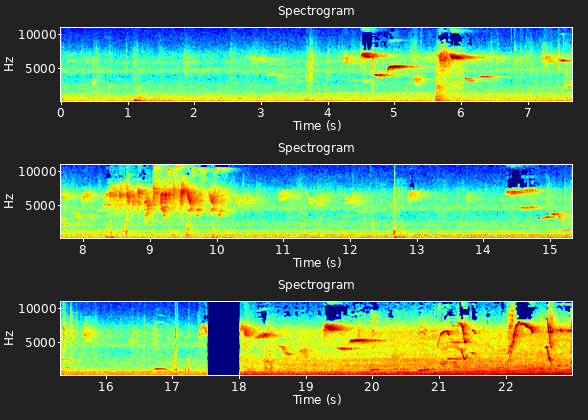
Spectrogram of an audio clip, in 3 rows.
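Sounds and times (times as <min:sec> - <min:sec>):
high-pitched bird chirps: 0:19.4 - 0:23.0.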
